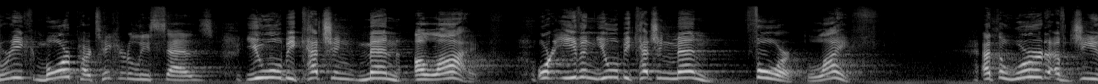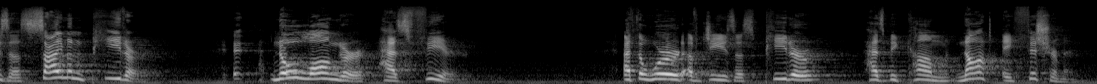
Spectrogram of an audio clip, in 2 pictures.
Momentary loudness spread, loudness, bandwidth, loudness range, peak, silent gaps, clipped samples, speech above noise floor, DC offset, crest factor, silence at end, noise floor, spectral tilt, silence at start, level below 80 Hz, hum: 13 LU; -23 LUFS; 16 kHz; 4 LU; -6 dBFS; none; under 0.1%; 32 dB; under 0.1%; 18 dB; 0.3 s; -55 dBFS; -3.5 dB/octave; 0 s; -56 dBFS; 60 Hz at -55 dBFS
